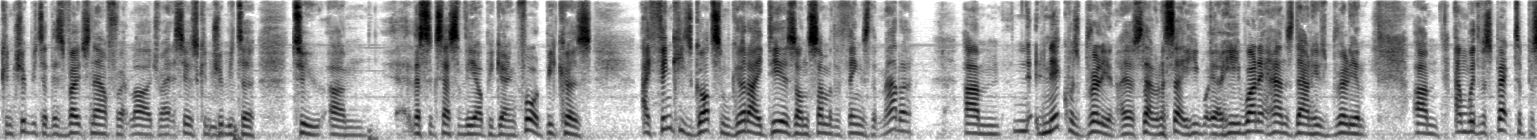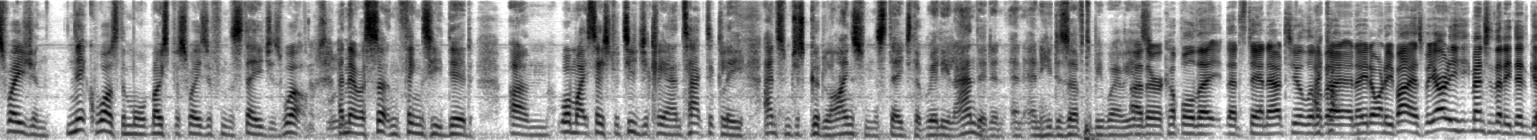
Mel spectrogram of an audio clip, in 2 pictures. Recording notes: live from the LNC in NOLA!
